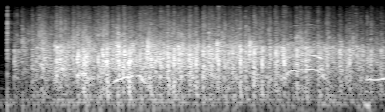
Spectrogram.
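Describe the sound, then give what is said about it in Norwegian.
A crowd applauds an author who is about to sign and sell her book, steadily, a dense wash of many hands clapping that starts abruptly and holds at a fairly loud level throughout, with a few faint whistles or cheers rising over it. “Men nå en stor applaus til damen som snart er eh, der borte og signerer og selger eh, boka si,”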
